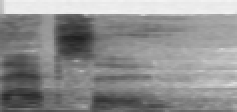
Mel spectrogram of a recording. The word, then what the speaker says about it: Apsu: E-L-I-S-H. The account describes two primeval waters. The male primeval water is Apsu, A-P-S-U, Apsu, and the female is Tiamat, the salt water. Tiamat, T-I-A-M-A-T.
